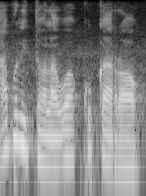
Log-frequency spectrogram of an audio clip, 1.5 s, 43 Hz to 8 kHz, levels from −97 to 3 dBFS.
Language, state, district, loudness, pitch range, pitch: Kokborok, Tripura, Dhalai, -17 LUFS, 100-145 Hz, 120 Hz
